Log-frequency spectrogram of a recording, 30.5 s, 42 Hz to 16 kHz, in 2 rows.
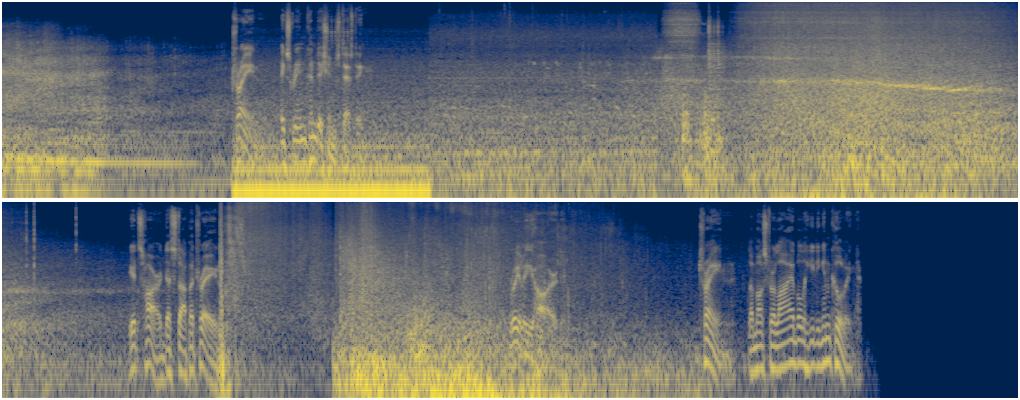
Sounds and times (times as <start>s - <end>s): Speech: 3.4s - 5.6s, 7.5s - 9.6s, 17.1s - 18.5s, 22.8s - 23.7s, 25.7s - 28.2s.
